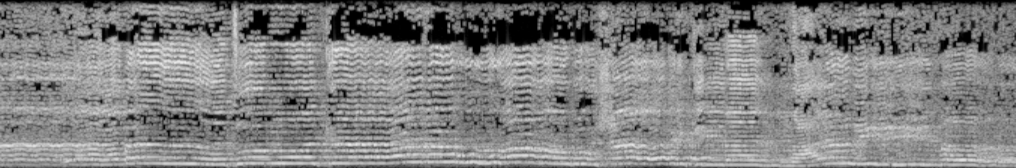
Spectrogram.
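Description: A man reciting the Quran in the melodic tilawah style into a microphone, drawing out one long, ornamented melismatic phrase: held notes with slow pitch glides that climb to a peak near the middle and then sink lower toward the end.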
